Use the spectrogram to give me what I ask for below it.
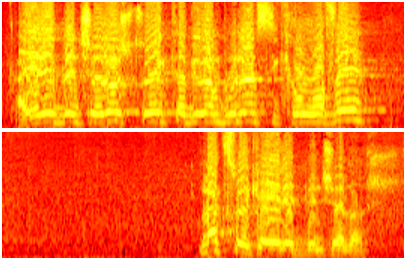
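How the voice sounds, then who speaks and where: A man's voice: high voice, animated, poor audio. A man giving a sermon as a rabbi, telling stories and calling out to his listeners. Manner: storytelling, calls out to listeners. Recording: loud background noise.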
